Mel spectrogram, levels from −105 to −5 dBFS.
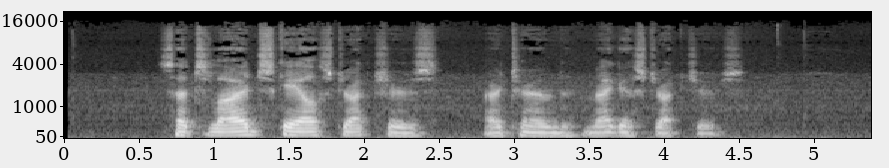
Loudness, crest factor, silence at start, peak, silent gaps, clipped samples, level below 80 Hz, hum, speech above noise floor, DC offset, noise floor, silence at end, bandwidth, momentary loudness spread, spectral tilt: -21 LUFS; 20 dB; 0.65 s; -4 dBFS; none; under 0.1%; -50 dBFS; none; 34 dB; under 0.1%; -55 dBFS; 0.85 s; 15.5 kHz; 15 LU; -5.5 dB/octave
